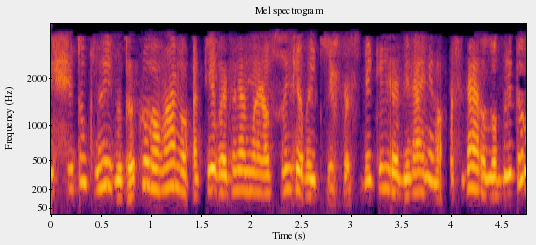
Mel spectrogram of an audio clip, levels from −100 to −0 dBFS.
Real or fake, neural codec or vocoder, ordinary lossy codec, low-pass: fake; codec, 16 kHz, 1 kbps, FreqCodec, smaller model; MP3, 24 kbps; 3.6 kHz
